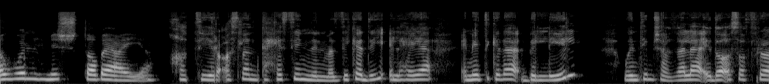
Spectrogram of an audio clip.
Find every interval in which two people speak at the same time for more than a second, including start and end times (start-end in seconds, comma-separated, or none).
none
